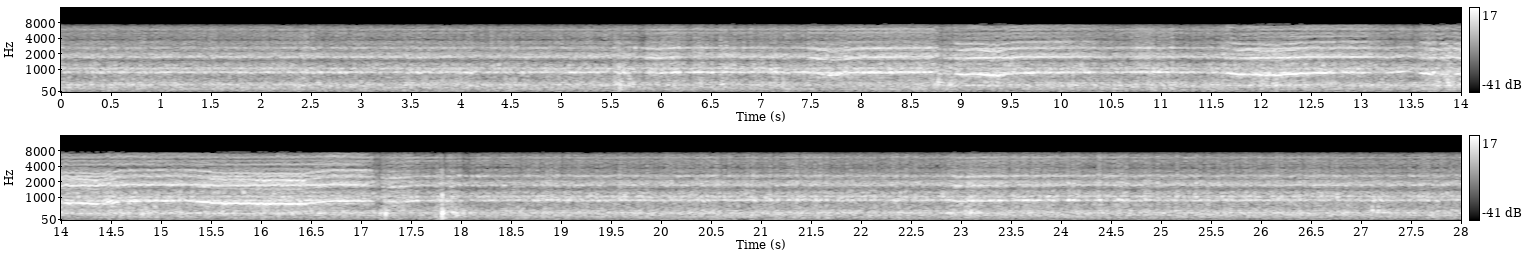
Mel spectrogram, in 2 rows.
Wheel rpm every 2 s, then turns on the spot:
230, 230, 230, 230, 230, 230, 230, 220, 220, 230, 230, 230, 230, 230.
none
